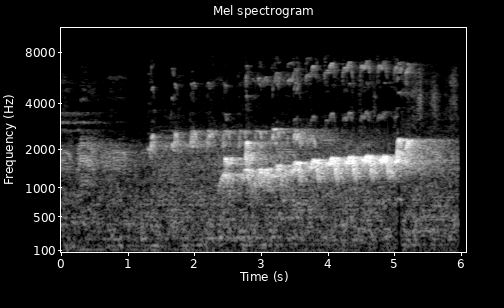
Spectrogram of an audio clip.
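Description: Birds chirping in quick repeated high notes, growing louder about two seconds in; the sound starts and cuts off abruptly, like an inserted sound clip.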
